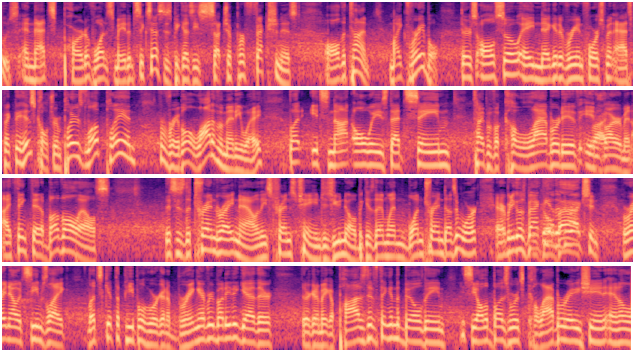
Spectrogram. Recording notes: LIVE FROM RADIO ROW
